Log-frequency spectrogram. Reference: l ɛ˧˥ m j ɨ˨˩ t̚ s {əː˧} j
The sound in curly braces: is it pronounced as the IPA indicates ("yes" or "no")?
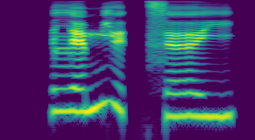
yes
